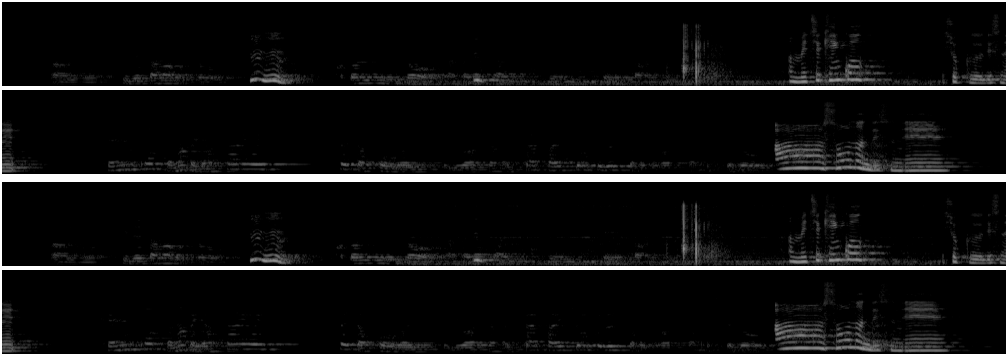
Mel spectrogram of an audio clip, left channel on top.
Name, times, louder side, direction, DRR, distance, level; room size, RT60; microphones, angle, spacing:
voice 1, 0.5-2.3 2.7-2.9 3.3-5.7 6.0-7.6 11.0-12.8 13.2-17.7, right 1 dB, 50° right, 7 dB, 5.1 m, -57 dB
voice 2, 2.5-2.9 4.7-4.8 7.9-8.7 9.4-10.2 17.8-19.5, equal, ahead, 6 dB, 1.9 m, -38 dB
sound 1, 3.9-9.4, right 4 dB, 80° right, 1.6 m, -51 dB
27.0 x 21.0 x 9.7 m, 0.89 s
head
